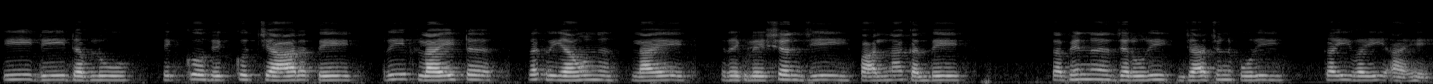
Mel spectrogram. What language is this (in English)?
Sindhi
